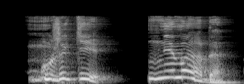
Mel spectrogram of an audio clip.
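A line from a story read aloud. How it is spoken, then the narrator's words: Driver's frightened babble. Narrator (Russian): пролепетал водитель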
